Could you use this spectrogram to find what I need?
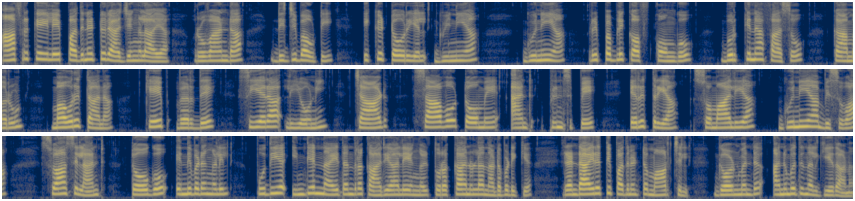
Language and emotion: Malayalam, neutral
